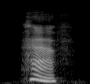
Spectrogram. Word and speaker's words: half: The letter L is silent in the following words. Read them and repeat each one during the pause. – Half, halves, salve, could, should, would, Lincoln.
